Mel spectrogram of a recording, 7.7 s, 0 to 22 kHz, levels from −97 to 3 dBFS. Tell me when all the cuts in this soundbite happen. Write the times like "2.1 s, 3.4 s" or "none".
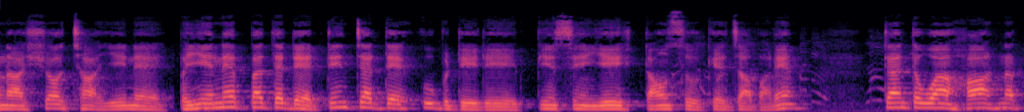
1.3 s, 6.1 s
